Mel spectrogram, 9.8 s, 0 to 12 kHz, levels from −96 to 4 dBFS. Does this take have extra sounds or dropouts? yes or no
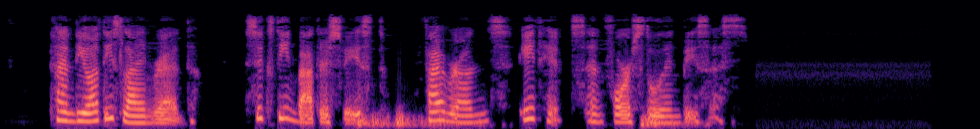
no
